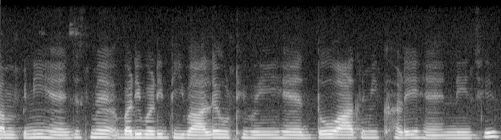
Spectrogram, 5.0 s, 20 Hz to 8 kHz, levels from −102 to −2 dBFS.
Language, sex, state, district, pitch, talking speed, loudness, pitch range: Hindi, female, Haryana, Jhajjar, 180 Hz, 155 wpm, -16 LUFS, 170-185 Hz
